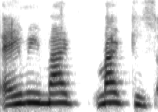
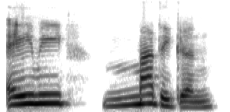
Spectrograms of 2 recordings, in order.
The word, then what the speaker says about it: Amy Madigan: Weapons has Amy Magnus. I can't pronounce her name. I'm so sorry. What's her name supporting Amy Madigan?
